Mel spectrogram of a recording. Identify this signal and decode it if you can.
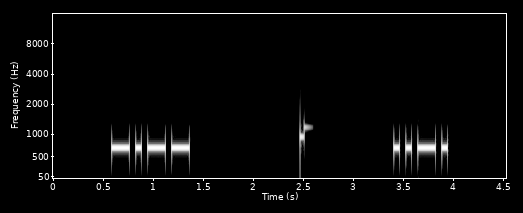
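Morse code, heard as a keyed tone, about 20 wpm, 700 Hz. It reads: Y F
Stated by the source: Single letter and number Morse drill at 20 wpm, from N4LCD.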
